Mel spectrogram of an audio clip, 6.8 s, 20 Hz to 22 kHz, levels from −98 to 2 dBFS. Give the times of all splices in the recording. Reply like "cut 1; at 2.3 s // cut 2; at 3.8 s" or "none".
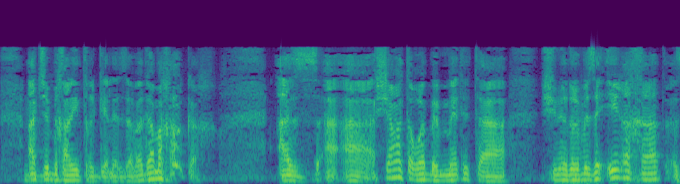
cut 1; at 3.2 s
